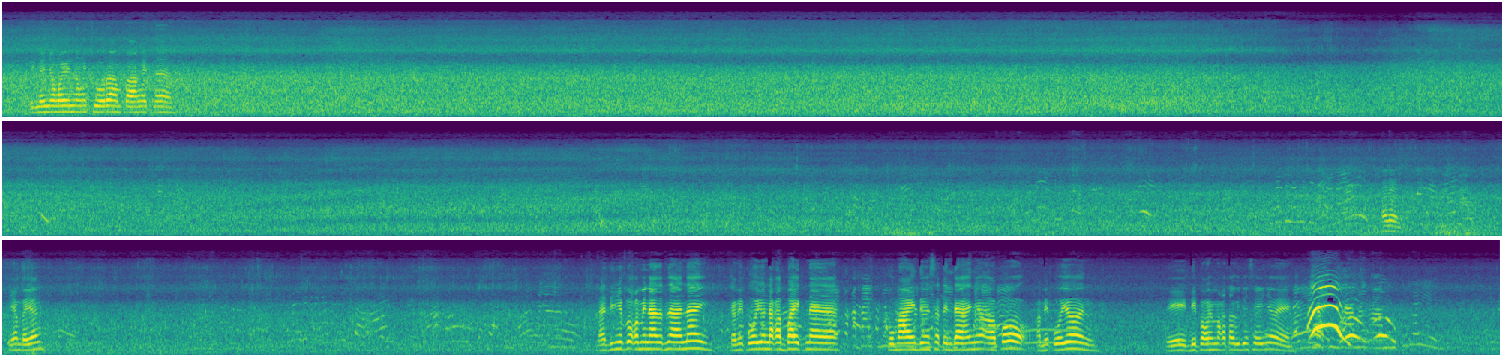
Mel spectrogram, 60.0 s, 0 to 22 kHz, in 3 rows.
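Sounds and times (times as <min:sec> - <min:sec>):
water rushing over spillway: 0:00.0 - 0:59.9.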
